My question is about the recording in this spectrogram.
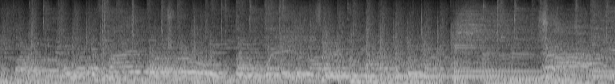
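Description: Rock band recording of an instrumental passage, a sustained lead line bending in pitch over a steady bass, with a drum kit played along in a busy, syncopated polyrhythmic pattern across snare, hi-hat and ride cymbal.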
